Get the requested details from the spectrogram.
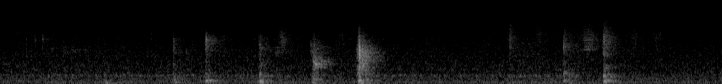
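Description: Dumbbells knock and thud on a floor mat.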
